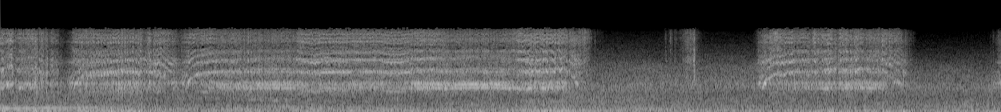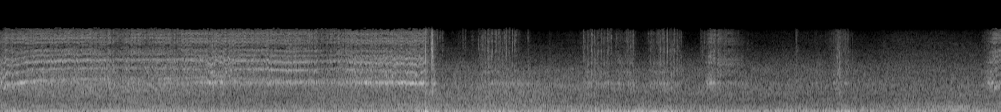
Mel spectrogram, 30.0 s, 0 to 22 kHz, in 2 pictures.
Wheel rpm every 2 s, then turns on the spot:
140, 200, 210, 210, 30, 90, 70, 120, 160, 150, 70, 10, 10, 0, 40.
12-14 20-24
